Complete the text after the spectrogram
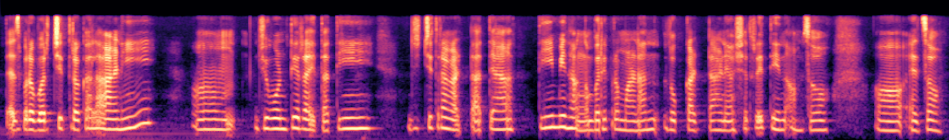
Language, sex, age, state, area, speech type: Goan Konkani, female, 30-45, Goa, rural, spontaneous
